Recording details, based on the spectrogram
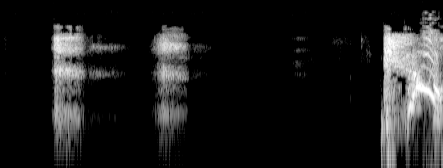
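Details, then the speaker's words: Sneezing challenge: two short, sharp sneezes about a second apart, followed by a loud voiced exclamation; repeated sneezing. "You see how much times I'm sneezing?"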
